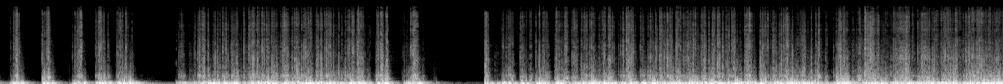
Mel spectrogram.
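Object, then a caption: Metal mesh microphone grille. Fingertips and nails of both hands quickly scratch and tap the hollow, dome-shaped metal mesh grille of a black USB condenser microphone on a stand. A burst of separate fast taps gives way to dense scratching, broken by a brief silence near the middle before the continuous scraping resumes. The contact comes through as a heavy, booming low rumble with very little high end.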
